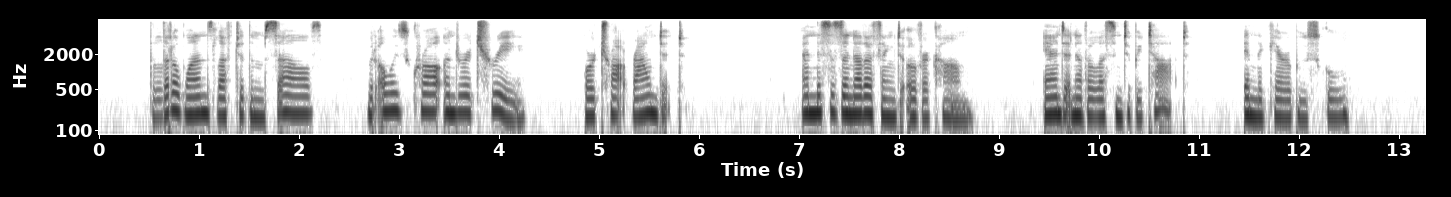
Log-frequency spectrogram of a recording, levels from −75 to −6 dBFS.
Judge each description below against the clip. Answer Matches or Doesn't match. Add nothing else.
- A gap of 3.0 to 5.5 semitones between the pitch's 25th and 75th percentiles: Doesn't match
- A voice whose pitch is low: Doesn't match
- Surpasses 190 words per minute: Doesn't match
